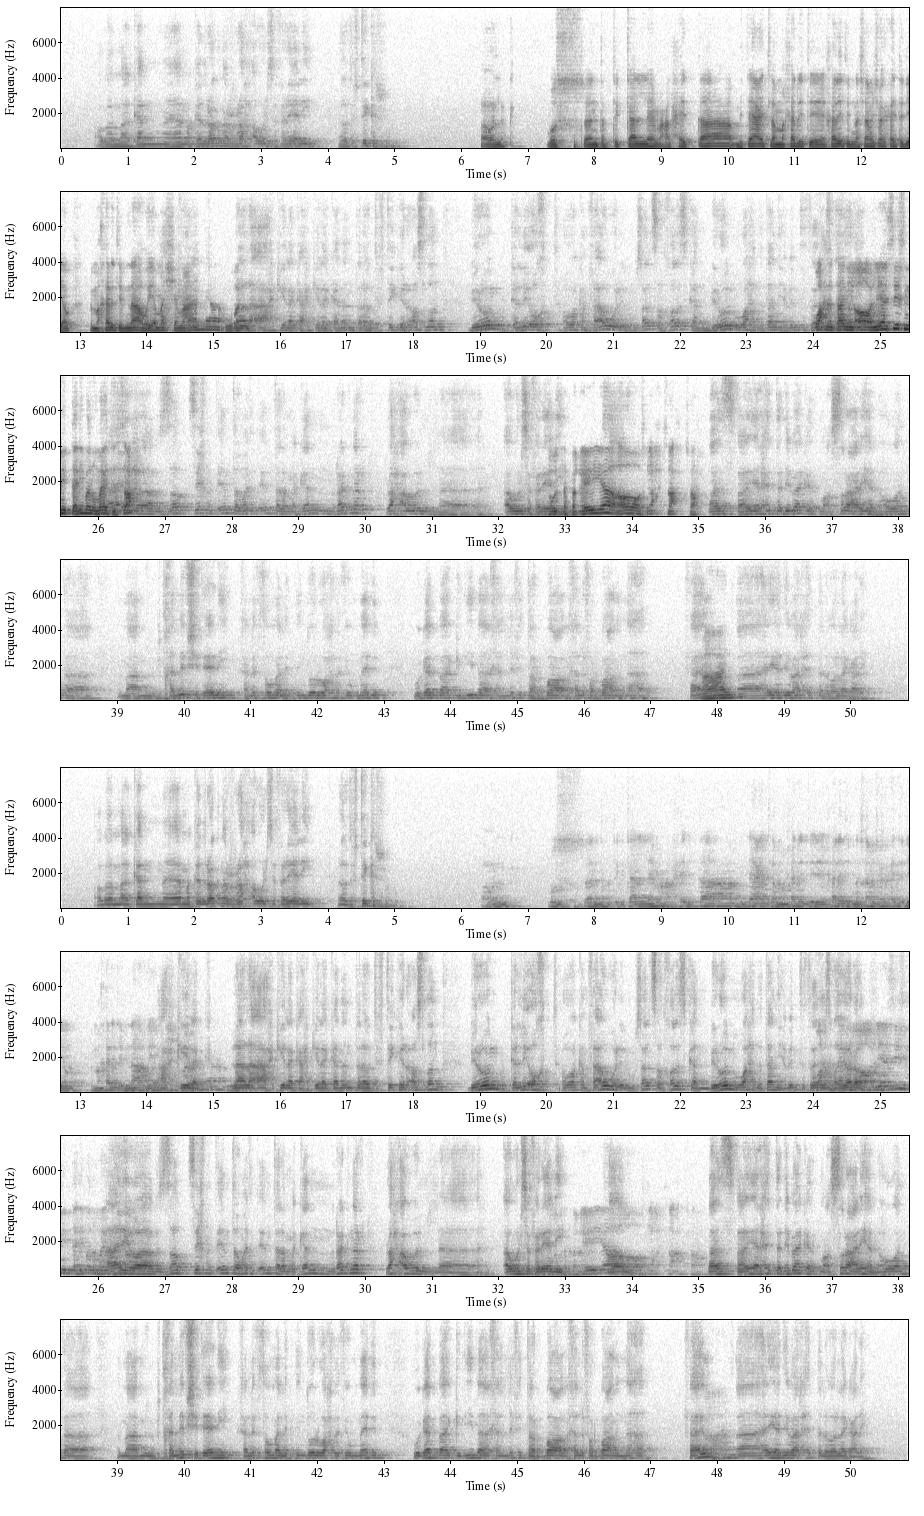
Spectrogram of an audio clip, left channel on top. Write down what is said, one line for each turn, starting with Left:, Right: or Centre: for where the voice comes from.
Right: أو لما كان آه، لما كان راجنر راح اول سفرية ليه لو تفتكر
Left: اقول لك بص انت بتتكلم على الحته بتاعت لما خدت خدت ابنها عشان أنا مش فاكر الحته دي قوي لما خدت ابنها وهي ماشيه
Right: احكي
Left: معاها
Right: لك
Left: ولا
Right: لا لا احكي لك احكي لك انا انت لو تفتكر اصلا بيرون كان ليه اخت هو كان في اول المسلسل خالص كان بيرون وواحدة تانية بنت تانية
Left: واحده
Right: صغيرة
Left: تانية اه اللي هي سخنت تقريبا وماتت
Right: ايوه
Left: صح
Right: بالظبط سخنت امتى وماتت امتى لما كان راجنر راح اول آه، اول سفرية ليه
Left: اول سفريه
Right: اه
Left: اه صح صح صح
Right: بس فهي الحتة دي بقى كانت مأثرة عليها اللي هو انت ما ما بتخلفش تاني خلفت هما الاتنين دول واحدة فيهم ماتت وجت بقى الجديدة خلفت أربعة خلف أربعة منها فاهم
Left: ايوه
Right: فهي دي بقى الحتة اللي بقولك عليها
